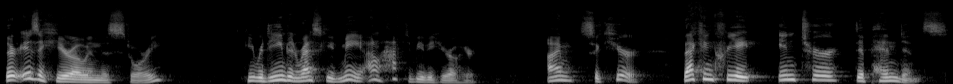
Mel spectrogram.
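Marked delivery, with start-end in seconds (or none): 0.0-6.4 softer, lower, calm release; a gentle, peaceful confession; soft surrender. Retold or imitated. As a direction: let go quietly and sincerely. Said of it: "The vulnerability says".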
